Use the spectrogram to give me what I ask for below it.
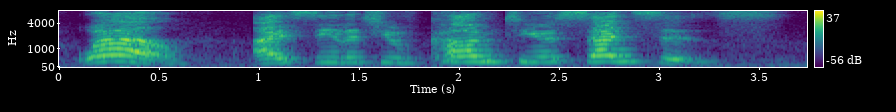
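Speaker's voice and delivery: high, drawn-out shout to a distant ship; yelling across. Acted. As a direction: project loudly, stretching the words. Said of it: "he's like yelling across".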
